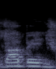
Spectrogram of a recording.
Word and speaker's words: Babbage: 24 what did charles babbage rhymes with cabbage invent in 1835 question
